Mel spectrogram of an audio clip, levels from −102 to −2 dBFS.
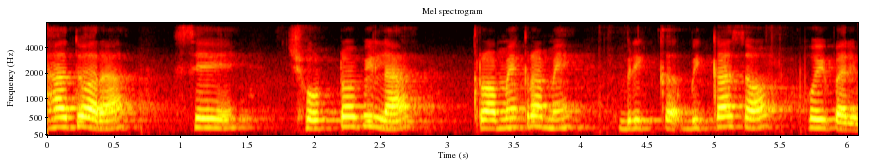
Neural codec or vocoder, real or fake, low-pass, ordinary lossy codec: none; real; 7.2 kHz; none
